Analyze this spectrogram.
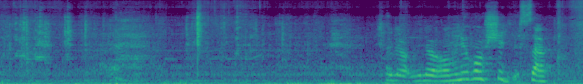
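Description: A shovel scrapes across sandy ground.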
